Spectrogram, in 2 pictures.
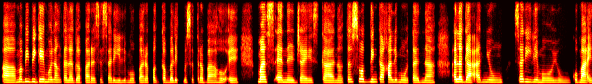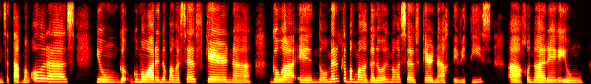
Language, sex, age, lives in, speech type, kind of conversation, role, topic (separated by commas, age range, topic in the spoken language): Filipino, female, 20-24, Philippines, conversation, advice, advisor, Paano ko mapapanatili ang balanse sa trabaho at pahinga?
